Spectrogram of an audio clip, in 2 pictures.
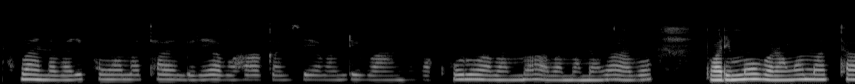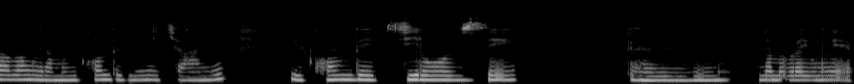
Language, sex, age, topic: Kinyarwanda, female, 18-24, health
